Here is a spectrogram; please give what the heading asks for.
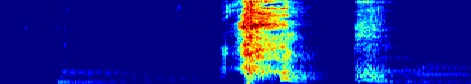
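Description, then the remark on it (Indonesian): A loud cough bursts out, followed by a second shorter cough and some throat clearing, over a low steady hum with no talking. “Sorry teman-teman, gue batuk bukan gue covid ya.”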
